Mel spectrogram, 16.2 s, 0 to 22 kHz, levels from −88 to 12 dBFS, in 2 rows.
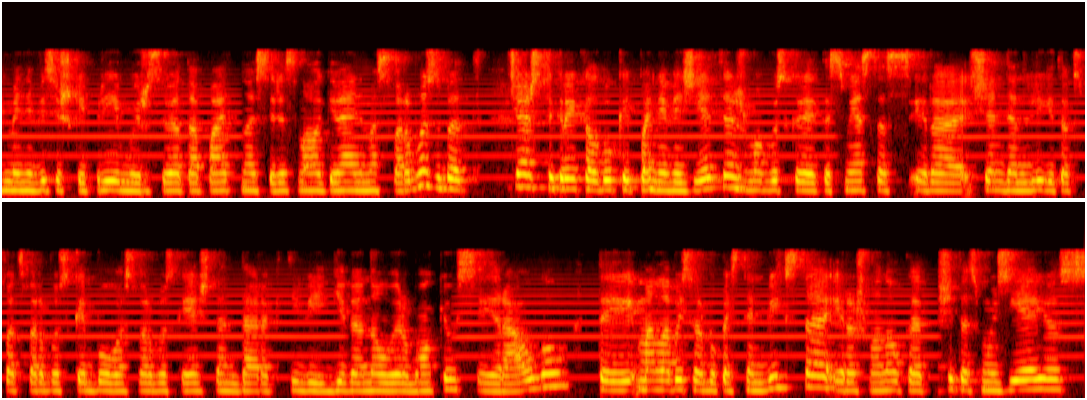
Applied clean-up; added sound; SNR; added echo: none; Trumpet; 20 dB; none.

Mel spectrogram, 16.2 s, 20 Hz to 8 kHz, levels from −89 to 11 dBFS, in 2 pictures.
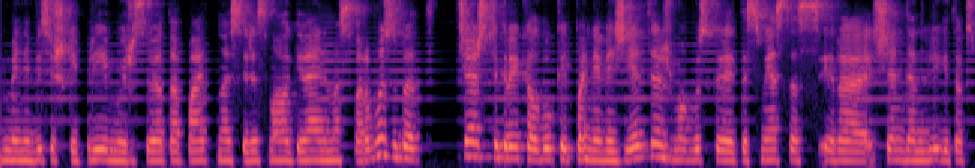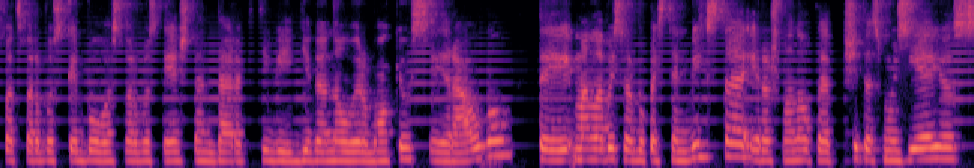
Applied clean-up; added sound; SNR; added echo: neural mask model RNNoise.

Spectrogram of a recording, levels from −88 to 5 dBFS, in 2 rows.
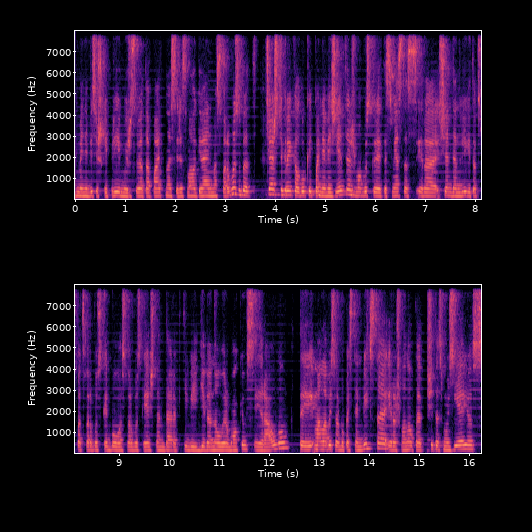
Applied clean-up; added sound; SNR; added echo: neural separator model SepFormer DNS4.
